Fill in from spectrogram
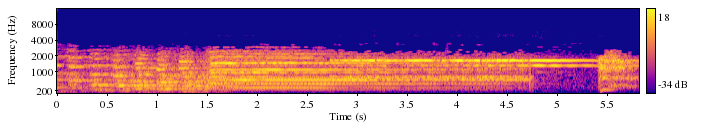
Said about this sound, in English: The phone. Oh, my gosh, it's 3 a.m. Answer it, Maynard.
